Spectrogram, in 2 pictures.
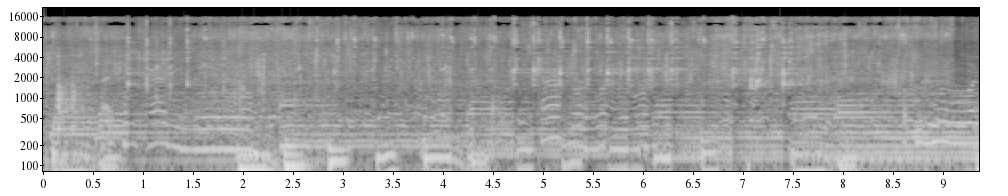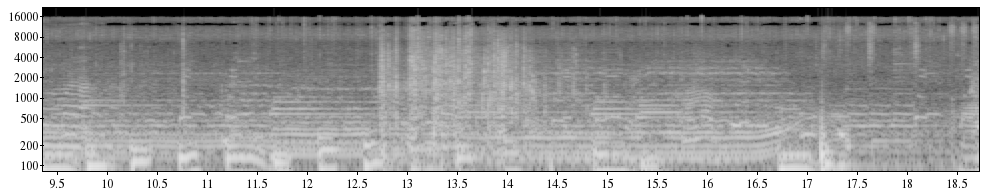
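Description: Beaten egg and vegetables sizzling in a nonstick frying pan, the sizzle thinning out about halfway through. Background music with a steady bass beat plays throughout.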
